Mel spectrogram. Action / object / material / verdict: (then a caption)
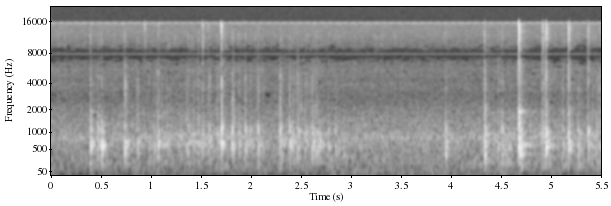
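tap / plastic paddle hairbrush / plastic / none. Long nails and fingertips pat and scratch the plastic bristles of a black plastic paddle hairbrush lying on a wooden table. Quiet, irregular soft taps and scratchy clicks come in loose clusters over a faint steady hiss, each one short and dry with little ring.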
